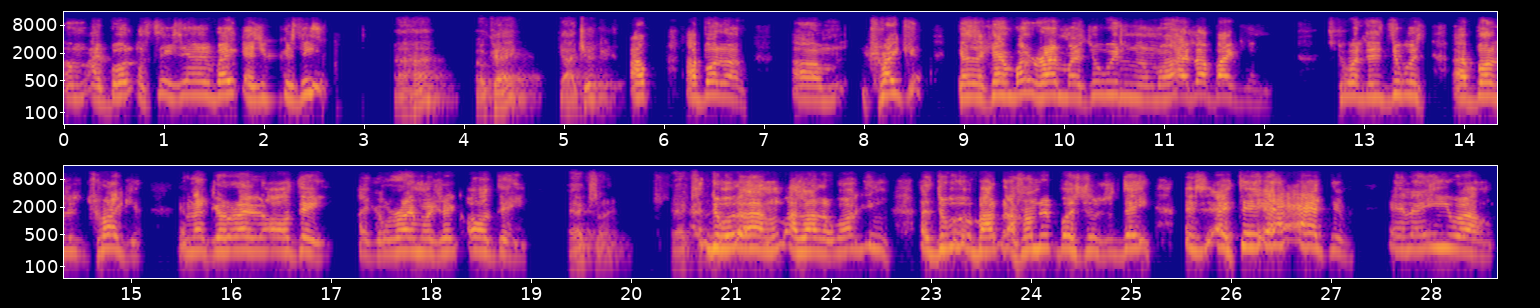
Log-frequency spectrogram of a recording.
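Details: Adult man with multiple system atrophy that has affected his speech and gait; dysarthria.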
